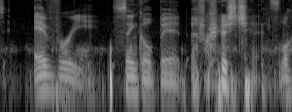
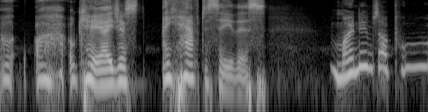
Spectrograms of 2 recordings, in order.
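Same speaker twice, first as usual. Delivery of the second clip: very high-pitched voice, swooping in pitch, words drawn out; 11 semitones higher, 7 dB louder than usual. Retelling a clip of people taking Chris Chan to a restaurant: imitating Chris Chan. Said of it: "Chris Chan goes".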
